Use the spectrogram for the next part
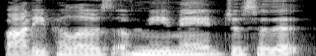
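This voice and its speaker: A woman's voice: sits low, little pitch movement, normal speed, fairly bright tone. A woman co-hosting a podcast in casual chat, joking and self-deprecating. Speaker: podcast co-host.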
